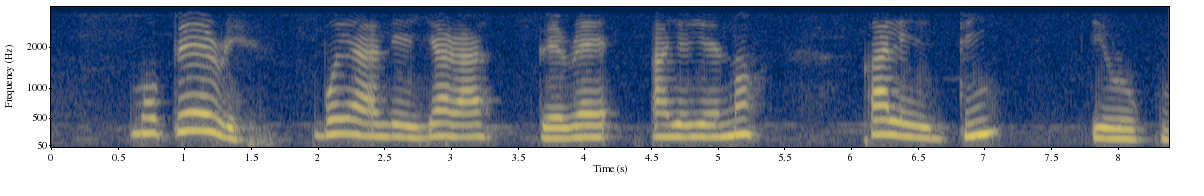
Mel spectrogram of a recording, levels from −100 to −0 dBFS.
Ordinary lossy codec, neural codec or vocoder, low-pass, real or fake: none; none; 3.6 kHz; real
